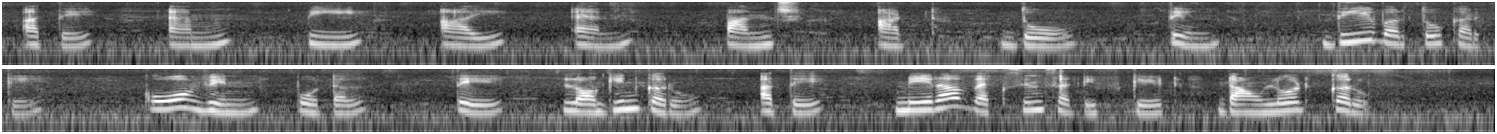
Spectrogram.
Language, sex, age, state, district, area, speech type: Punjabi, female, 30-45, Punjab, Patiala, rural, read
